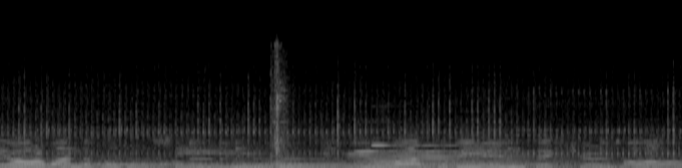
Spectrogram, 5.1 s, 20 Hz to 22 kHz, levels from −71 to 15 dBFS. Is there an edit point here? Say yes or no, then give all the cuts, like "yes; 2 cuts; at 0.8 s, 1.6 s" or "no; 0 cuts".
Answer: no; 0 cuts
